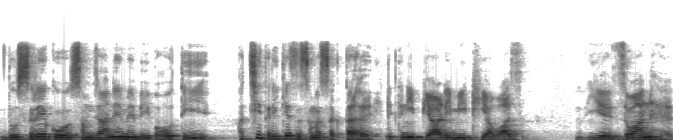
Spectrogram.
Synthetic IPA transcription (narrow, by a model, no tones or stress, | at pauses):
d̪uːsɾekosɐ̃md͡ʒʱaːnemẽbʱibɐɦʊt̪ɦi | ɐtːʃʰit̪ɐɾiːkesesɐməd͡ʒʱsɐkt̪aɦɛɪt̪nipjaːɽimiːʈʰiaːʋaːz | jezɐbaːnɦɛ̰ː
